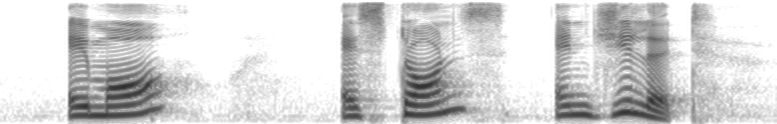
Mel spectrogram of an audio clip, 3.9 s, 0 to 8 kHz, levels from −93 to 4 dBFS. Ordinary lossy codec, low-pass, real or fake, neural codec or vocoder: none; 7.2 kHz; real; none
